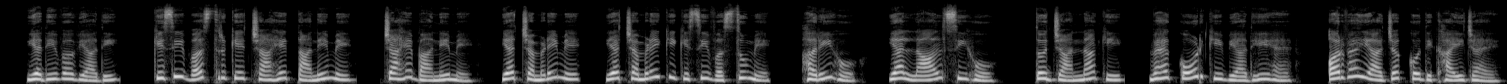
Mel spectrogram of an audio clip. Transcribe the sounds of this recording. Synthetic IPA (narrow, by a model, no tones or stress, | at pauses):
jɐd̪iʋɐɦʋjaːd̪i | kɪsiʋɐst̪ɾəket͡ʃaːɦet̪aːnemẽ | t͡ʃaːɦebaːnemẽ | jat͡ʃɐmɽemẽ | jat͡ʃɐmɽekikɪsiʋɐst̪umẽ | hɐɾiɦoː | jalaːlsiɦoː | t̪od͡ʒaːnːaki | ʋɛɦkoːɽkiʋjaːd̪ʱiɦɛː | ɔːɾʋɛɦjaːd͡ʒəkːod̪ɪkʰaːid͡ʒaːeː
